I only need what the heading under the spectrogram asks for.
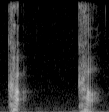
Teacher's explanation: K and G are velar sounds. What that means is they're made in the back of the throat where we want that R, especially for those bunch positions.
